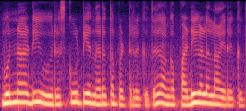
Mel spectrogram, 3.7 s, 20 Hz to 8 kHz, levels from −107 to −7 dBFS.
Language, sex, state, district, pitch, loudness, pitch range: Tamil, female, Tamil Nadu, Kanyakumari, 220 Hz, -16 LUFS, 200-245 Hz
